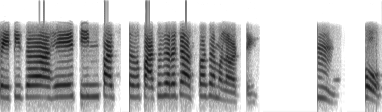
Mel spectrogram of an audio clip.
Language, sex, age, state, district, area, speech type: Marathi, female, 18-30, Maharashtra, Amravati, urban, conversation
